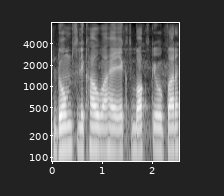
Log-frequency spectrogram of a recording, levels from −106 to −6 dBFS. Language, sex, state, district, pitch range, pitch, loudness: Hindi, male, Jharkhand, Garhwa, 130-135 Hz, 130 Hz, -17 LUFS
